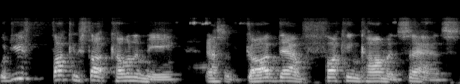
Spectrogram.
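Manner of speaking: half-kidding, exasperated, mock-angry rant, acted out. Retelling snapping at a person who kept asking questions, retelling a joking rant. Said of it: "I said it in a kind of jokingly manner".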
